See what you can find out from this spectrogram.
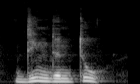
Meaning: inflection of toedienen: 1. plural past indicative 2. plural past subjunctive
- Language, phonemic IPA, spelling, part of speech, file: Dutch, /ˈdində(n) ˈtu/, dienden toe, verb, Nl-dienden toe.ogg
